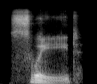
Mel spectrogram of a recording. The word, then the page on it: Swede: British English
